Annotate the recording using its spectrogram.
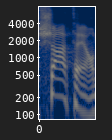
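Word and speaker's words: Chi-Town: That's pronounced Shy Town as in Chicago.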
